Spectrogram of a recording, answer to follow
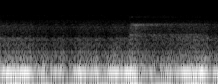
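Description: Steady low hum in a truck's sleeper cab, with a faint thin high-pitched tone coming in past halfway.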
